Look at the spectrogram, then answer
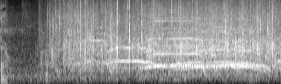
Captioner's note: audience applauding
